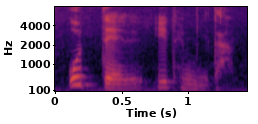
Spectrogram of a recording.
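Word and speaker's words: hôtel: 기본적으로 프랑스어에서 아쉬는 묵음이에요. 발음을 안 한다고 보시면 돼요. 우리 영어에 익숙하기 때문에 이 단어 보면은 그냥 호텔이라고 읽고 싶어지실 거예요. 하지만 프랑스어에서 아쉬는 발음하지 않기 때문에 호텔이 됩니다.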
